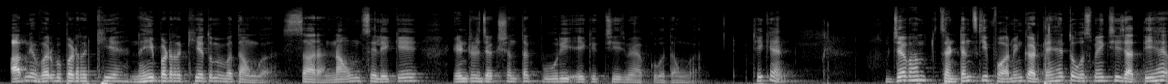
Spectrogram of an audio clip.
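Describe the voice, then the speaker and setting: Young male teacher, lively classroom explainer, acts out his examples. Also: a little high. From India. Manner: explains by repeating and asking questions back. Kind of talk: classroom grammar lesson.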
